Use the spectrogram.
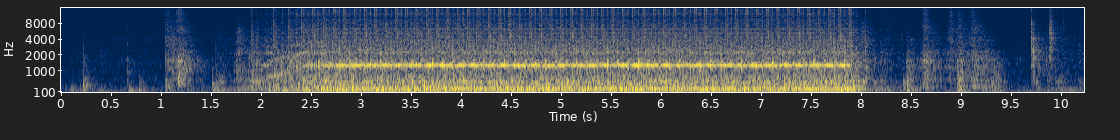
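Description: A sewing machine runs basting stitches in one continuous burst of rapid, even mechanical whirring lasting about five seconds, preceded and followed by quieter handling noises and clicks.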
